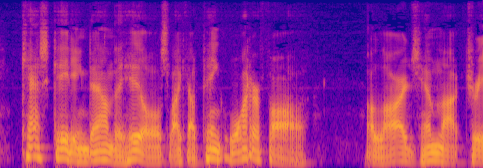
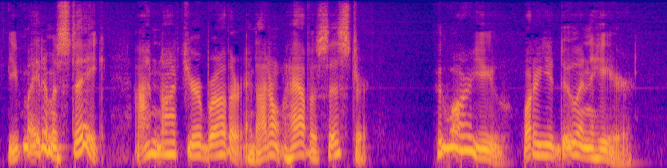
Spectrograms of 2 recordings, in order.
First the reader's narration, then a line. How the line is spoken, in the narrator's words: The woman laughing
